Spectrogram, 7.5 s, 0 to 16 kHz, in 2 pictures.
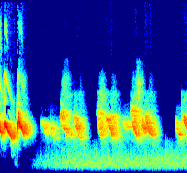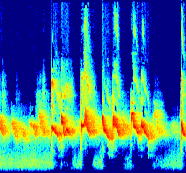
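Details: Oriental white-eye from Malaysia in minor moult, out of form, 31 July 2023, giving 'buka sing' opening song: high sweet twittering phrases, softer at first, then louder and faster, over a low hiss.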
